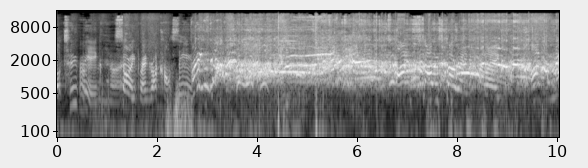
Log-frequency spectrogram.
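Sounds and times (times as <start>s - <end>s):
women laughing and shrieking: 2.7s - 10.0s.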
